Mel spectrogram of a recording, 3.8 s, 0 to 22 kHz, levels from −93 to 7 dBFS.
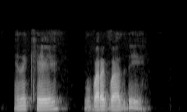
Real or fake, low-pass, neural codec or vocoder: real; 7.2 kHz; none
